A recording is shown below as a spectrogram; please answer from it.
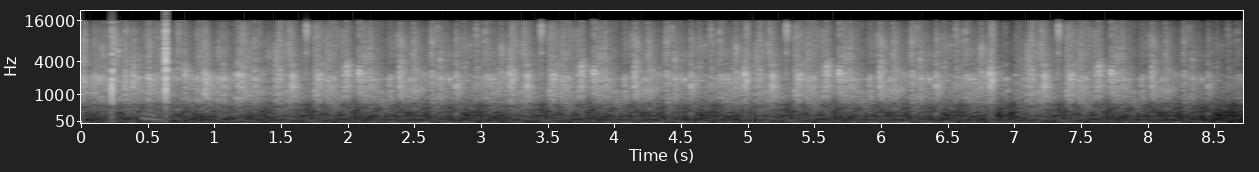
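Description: Audience applause: many people clapping steadily.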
